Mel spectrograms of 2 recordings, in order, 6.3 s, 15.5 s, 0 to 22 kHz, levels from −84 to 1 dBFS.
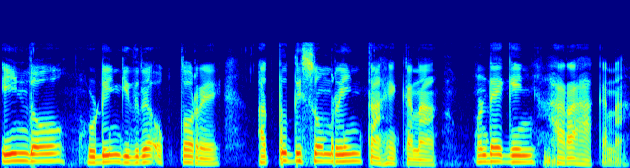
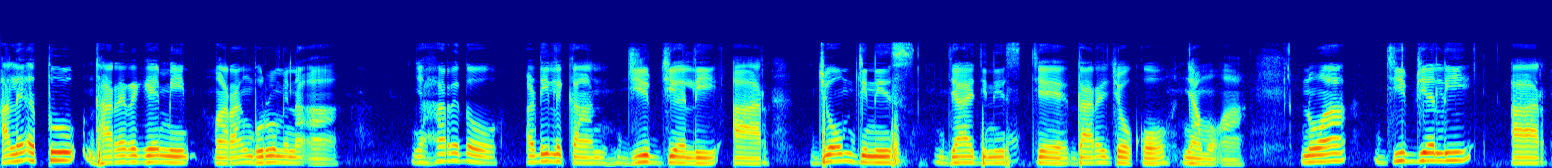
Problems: background sounds at intervals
